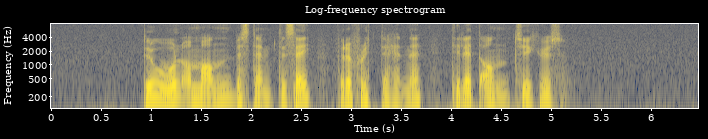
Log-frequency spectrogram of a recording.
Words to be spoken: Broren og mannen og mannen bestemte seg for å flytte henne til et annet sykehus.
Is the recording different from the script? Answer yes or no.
yes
